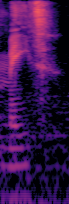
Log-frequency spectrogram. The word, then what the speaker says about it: M8: So you pronounce that mate, Scarlet.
